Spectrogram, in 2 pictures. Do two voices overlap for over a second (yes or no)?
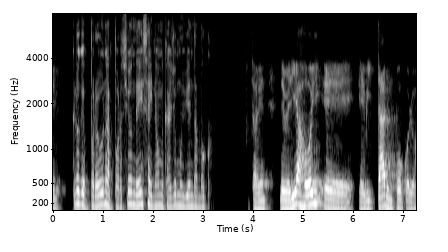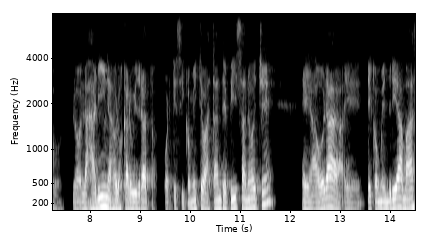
no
